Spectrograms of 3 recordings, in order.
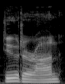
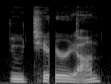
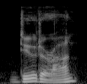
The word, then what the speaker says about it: deuteron: of deuteron fuel rods it is pronounced deuteron not deuterion deuteron so that was my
